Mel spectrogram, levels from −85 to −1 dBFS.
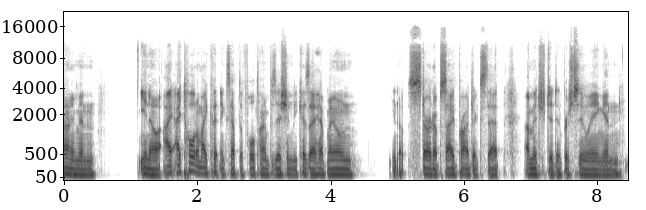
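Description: No technical faults are audible at any point in the recording.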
